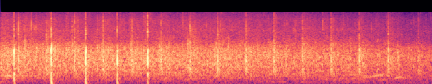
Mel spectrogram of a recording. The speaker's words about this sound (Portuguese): E agora nós homens que estamos, vocês estão assentados, vocês vão dar uma salva de palmas para as meninas que estão em pé. Elas são a grande maioria.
